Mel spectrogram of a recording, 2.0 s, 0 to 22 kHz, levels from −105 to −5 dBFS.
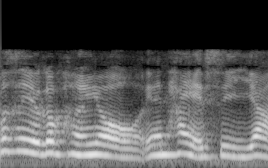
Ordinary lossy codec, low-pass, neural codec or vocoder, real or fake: none; 7.2 kHz; codec, 16 kHz, 2 kbps, FunCodec, trained on LibriTTS, 25 frames a second; fake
